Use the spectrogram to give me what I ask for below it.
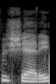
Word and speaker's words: Machete: acclaimed machete movie machete yeah machete machete it's pronounced machete i didn't know spanish i didn't know machete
